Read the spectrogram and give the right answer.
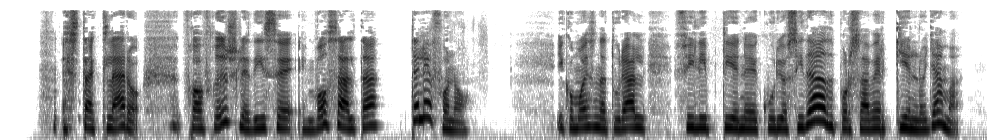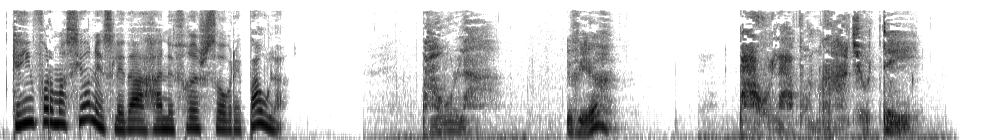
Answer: Le susurra que Paula, de Radio D, está al otro lado de la línea.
